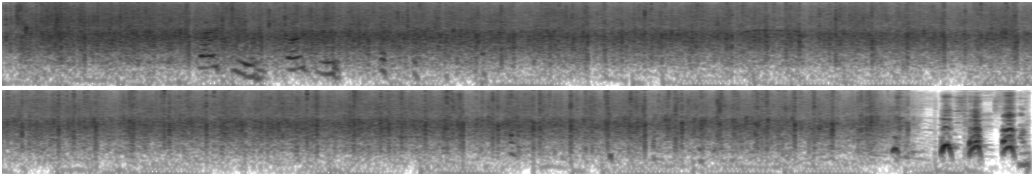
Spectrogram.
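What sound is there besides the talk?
applause sound effect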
